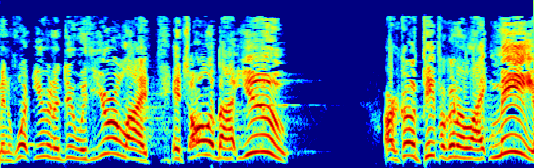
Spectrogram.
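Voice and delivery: high, hammering run of challenges; impassioned preaching. Real, not acted. Preacher confronting self-absorbed young people, impassioned preaching.

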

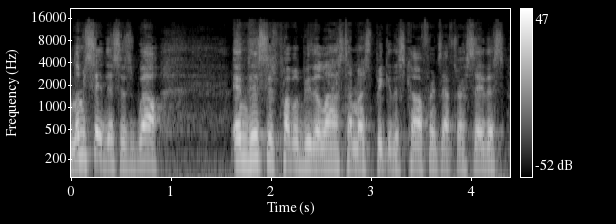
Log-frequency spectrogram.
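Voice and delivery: ordinary talk, nothing marked

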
